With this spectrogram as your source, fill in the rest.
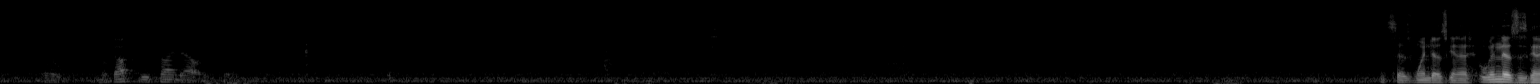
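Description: A middle-aged man speaks into a microphone.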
